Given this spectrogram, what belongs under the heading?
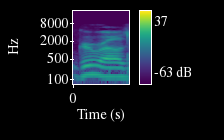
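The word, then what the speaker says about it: Gruenwald: Grindwalls, you said it right.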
